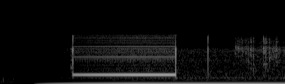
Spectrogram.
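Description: Telephone line tones while a call is being placed: a steady electronic tone holds for about a second, then a short blip follows, alone and fairly quiet on the line.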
